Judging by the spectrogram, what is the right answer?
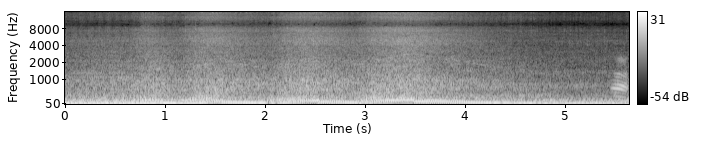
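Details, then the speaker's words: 1973 VW Beetle that would not stay running, after the plug wires were corrected to the 1-4-3-2 firing order, before timing: even engine note climbing and settling cleanly through revs without stumbles or misses; normal smooth running. "So glad that's all it was. That sounds amazing."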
